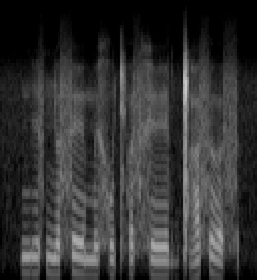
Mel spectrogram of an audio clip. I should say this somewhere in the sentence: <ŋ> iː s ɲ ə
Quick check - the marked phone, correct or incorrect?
correct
